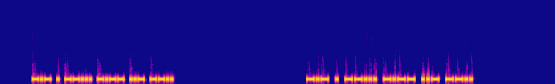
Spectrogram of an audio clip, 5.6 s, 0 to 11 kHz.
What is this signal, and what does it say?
Morse code, heard as a keyed tone, about 61 wpm, 700 Hz. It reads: KE7YUZ KE7YUZ
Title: Speed Racing - USA 2x3 Call Signs 50wpm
